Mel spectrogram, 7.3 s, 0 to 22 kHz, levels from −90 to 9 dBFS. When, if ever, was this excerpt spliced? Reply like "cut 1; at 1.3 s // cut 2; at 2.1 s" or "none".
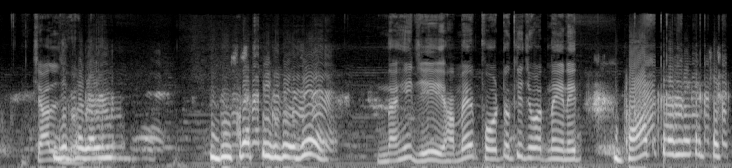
cut 1; at 5.8 s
